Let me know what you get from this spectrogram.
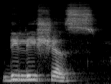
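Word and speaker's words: delicious: और जब भी सी आई ओ यू एस साथ में रहता है तो शस करके उच्चारण रहता है, और साथ ही में आप इसको रख दें एक हिस्से में, अलग हिस्से में, डिलीशियस, ऐसे डिलीशियस।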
